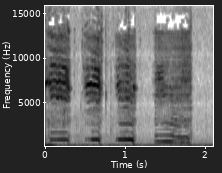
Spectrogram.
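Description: Small dog whining: four short high-pitched cries, the last one longer and sliding down in pitch. Anxious crying at being left behind while a person he is attached to has gone off without him.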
